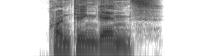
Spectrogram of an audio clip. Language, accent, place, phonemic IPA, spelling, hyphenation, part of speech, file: German, Germany, Berlin, /kɔntɪŋˈɡɛnt͡s/, Kontingenz, Kon‧tin‧genz, noun, De-Kontingenz.ogg
- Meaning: contingency (quality of being contingent; unpredictability)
